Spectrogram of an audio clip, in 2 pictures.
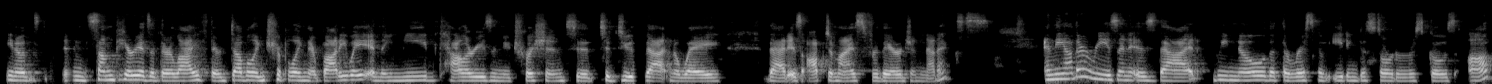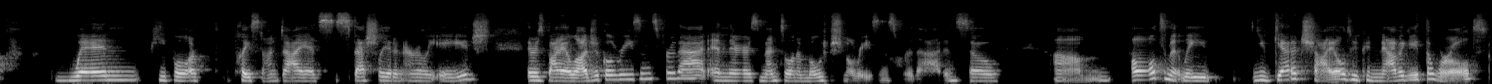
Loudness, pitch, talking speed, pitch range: -20 LUFS, 180 Hz, 175 wpm, 165-200 Hz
